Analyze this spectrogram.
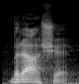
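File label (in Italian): "brace", dialettale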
